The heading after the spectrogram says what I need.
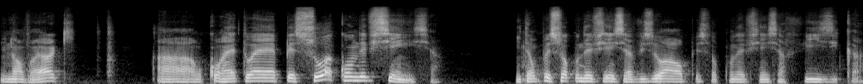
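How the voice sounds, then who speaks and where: A man talks at a fairly slow pace in an unremarkable speaking voice. His medium pitch shows ordinary variation. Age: 60s. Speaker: writer and speaker, blind association president. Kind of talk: podcast interview.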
